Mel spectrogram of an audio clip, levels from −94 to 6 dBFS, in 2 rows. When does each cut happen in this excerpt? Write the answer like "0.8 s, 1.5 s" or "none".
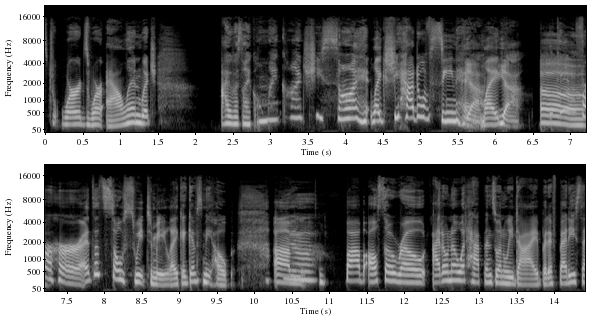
none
